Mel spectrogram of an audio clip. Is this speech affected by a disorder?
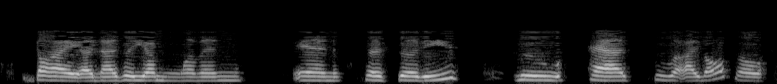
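Yes: cerebral palsy, mixed, moderate.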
